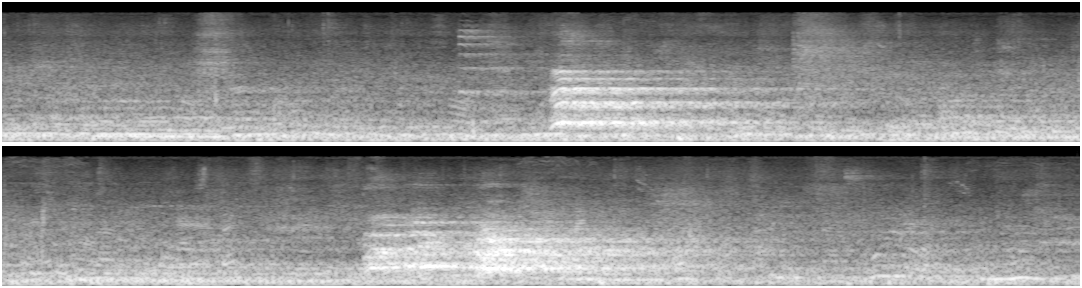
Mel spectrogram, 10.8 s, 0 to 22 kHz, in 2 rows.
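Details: Kerry Blue Terrier at the national breed championship show in Ekaterinburg, 3 December 2017; two bursts of loud barking, near the third and eighth seconds, over steady hall murmur and voices.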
